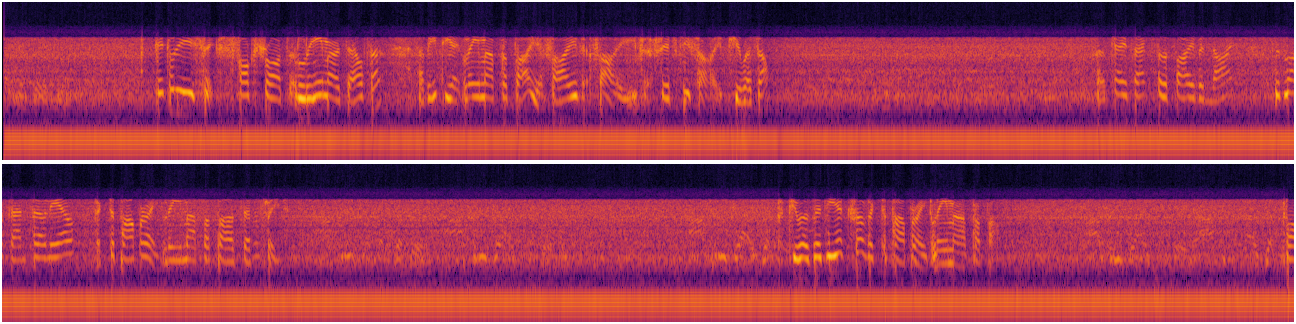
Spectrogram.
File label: 10m ssb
